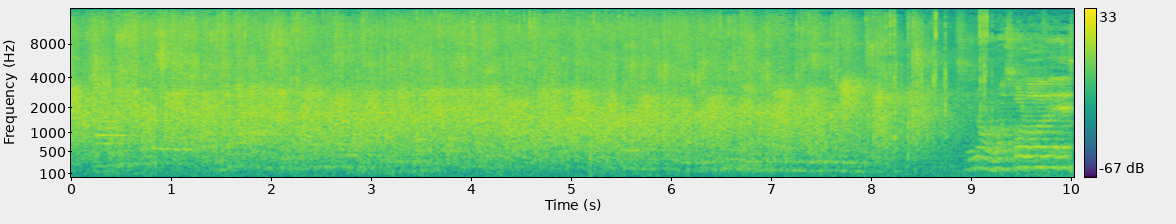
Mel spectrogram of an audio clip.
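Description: A crowd at a 26 July celebration event in Jinamar, Telde, Canary Islands applauds steadily for about nine seconds to welcome a guest, the clapping dense and sustained before tailing off as a voice begins.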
